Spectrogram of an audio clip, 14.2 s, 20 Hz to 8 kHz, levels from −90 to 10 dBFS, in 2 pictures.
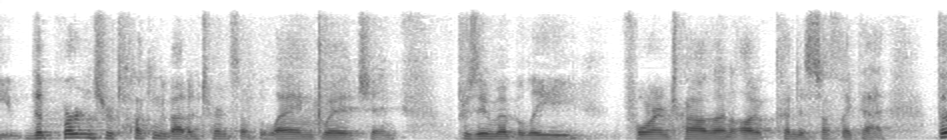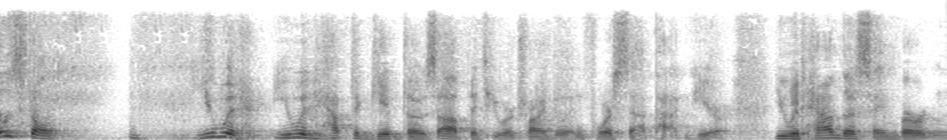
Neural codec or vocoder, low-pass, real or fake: codec, 16 kHz, 1.1 kbps, Voila-Tokenizer; 7.2 kHz; fake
